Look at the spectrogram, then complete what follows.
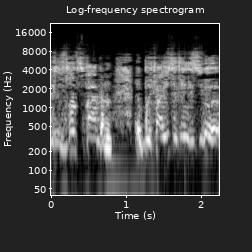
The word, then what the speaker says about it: Volkswagen: pronounced as V like volksvagen before I used to think um Volkswagen no it's Volkswagen that's what it's called because W is pronounced as V Nigeria's next leader ties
